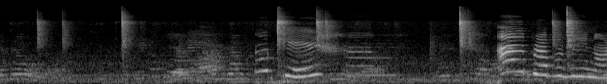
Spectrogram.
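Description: A voice speaking indistinctly in two short stretches, with a few sharp clicks as a paper strip is handled.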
